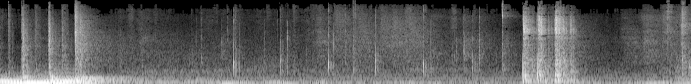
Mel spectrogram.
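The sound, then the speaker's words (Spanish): A heavy door to a police commissioner's office thuds open at the start, followed by faint scattered clicks and footfalls, then another solid bang near the end as it swings shut, without any talking. “Cierre la puerta, por favor.”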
